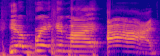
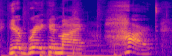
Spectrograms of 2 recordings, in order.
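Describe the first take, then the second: First: The h at the start of heart is dropped. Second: The h at the start of heart is pronounced. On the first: The speaker calls it right. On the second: The speaker calls it wrong.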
